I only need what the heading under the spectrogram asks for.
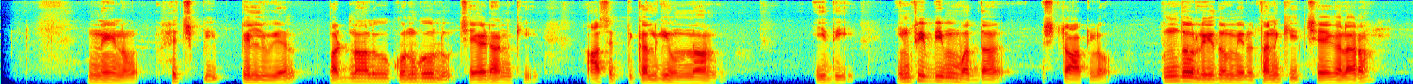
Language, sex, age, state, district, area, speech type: Telugu, male, 30-45, Telangana, Adilabad, rural, read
